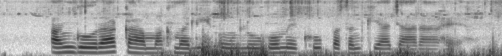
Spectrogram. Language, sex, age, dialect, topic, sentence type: Hindi, female, 31-35, Garhwali, agriculture, statement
